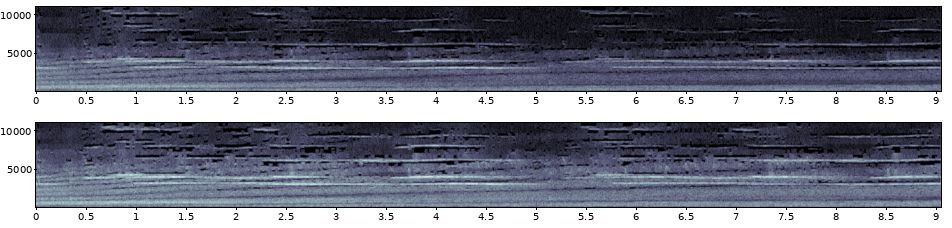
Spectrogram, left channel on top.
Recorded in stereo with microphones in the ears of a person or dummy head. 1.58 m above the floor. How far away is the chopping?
I don't hear chopping.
